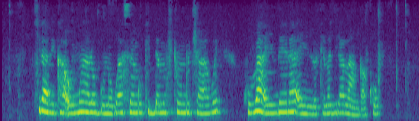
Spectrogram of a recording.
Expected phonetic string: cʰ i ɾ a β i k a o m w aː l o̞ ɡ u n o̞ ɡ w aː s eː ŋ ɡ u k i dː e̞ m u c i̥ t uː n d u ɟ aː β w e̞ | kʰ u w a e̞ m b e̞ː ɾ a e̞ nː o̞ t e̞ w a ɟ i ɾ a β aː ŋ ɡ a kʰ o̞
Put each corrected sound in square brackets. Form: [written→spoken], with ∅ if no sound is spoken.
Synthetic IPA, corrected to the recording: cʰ i ɾ a β i k a o m w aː l o̞ ɡ u n o̞ ɡ w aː s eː ŋ ɡ u k i dː e̞ m u c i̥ t uː n d u [ɟ→c] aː β w e̞ | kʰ u [w→β] a e̞ m b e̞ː ɾ a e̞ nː o̞ t e̞ [w→β] a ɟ i ɾ a β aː ŋ ɡ a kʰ o̞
